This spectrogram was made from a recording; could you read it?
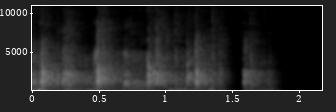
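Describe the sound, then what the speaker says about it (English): A short burst of applause from a conference audience after plenary speakers, dense clapping rising and falling for under two seconds before stopping abruptly. "Let's give a round of applause."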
